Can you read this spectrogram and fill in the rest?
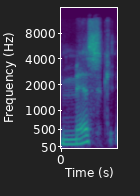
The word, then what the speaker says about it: MYYSK: I am going to recommend a song by, I believe it's pronounced Mysk. It's MYYSK.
